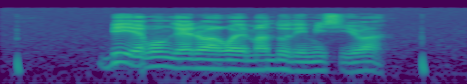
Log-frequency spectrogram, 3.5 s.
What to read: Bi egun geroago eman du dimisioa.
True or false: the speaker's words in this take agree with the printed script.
true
